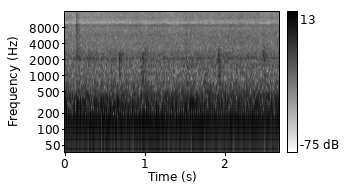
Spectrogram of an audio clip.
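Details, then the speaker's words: Samsung moisture sense dryer, a few years old, after repairing a no-drying fault, running on high heat for 20 minutes: steady low hum, even drum rumble, soft tumbles, no scraping or squealing; normal operation. "I hear that glorious sound."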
